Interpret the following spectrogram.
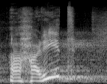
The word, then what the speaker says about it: Acharit: que son las palabras Aharit Shanek en el hebreo. Se escribe Acharit, A-C-H, tal como suena.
